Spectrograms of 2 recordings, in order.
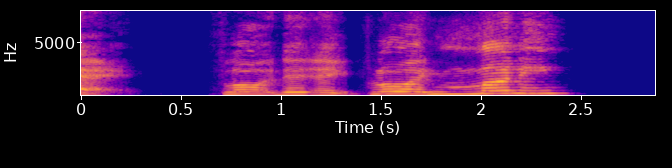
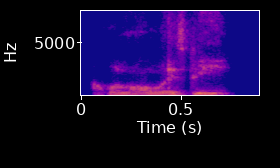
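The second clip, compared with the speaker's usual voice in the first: very low, hushed, lifeless statement; mock an insincere endorsement, barely audible; drained, monotone scripted delivery; Floyd Mayweather; 15 dB quieter, faster than usual. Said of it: "say it with sincerity in your voice".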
